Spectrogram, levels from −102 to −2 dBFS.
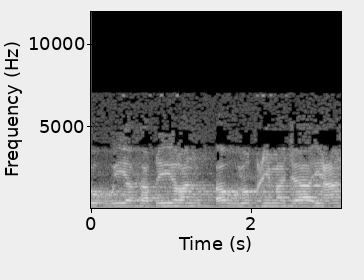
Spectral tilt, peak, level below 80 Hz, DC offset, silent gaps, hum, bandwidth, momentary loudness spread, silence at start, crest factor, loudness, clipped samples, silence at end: -6 dB/octave; -8 dBFS; -40 dBFS; under 0.1%; none; none; 7.4 kHz; 5 LU; 0 s; 14 dB; -22 LUFS; under 0.1%; 0 s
